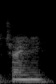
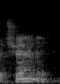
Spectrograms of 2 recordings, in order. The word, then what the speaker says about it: Cheney: Liz I think it's Liz is it Liz Cheney um he called her churny Liz churny Cheney 60 but churny is 94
